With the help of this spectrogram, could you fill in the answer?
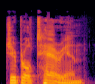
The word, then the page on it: gibraltarian: British English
